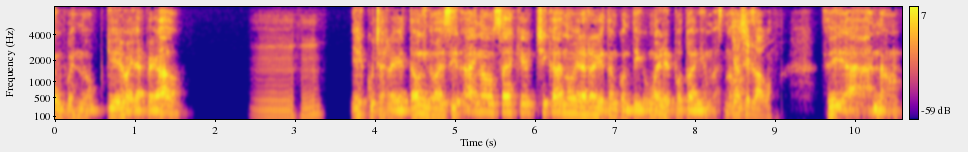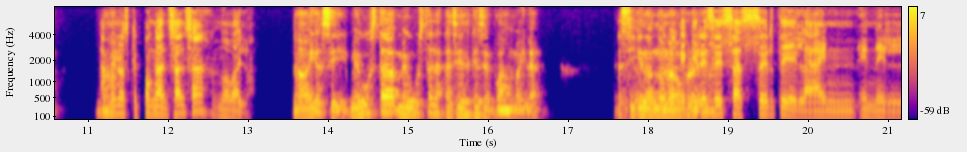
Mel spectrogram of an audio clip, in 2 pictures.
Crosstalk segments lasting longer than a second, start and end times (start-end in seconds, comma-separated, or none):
17.6-19.0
